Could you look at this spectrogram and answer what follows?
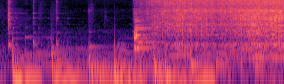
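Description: Soaked, washed banana stem pieces drop into hot oil tempering, a few soft thuds followed by a loud, steady frying sizzle that swells and continues to the end.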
